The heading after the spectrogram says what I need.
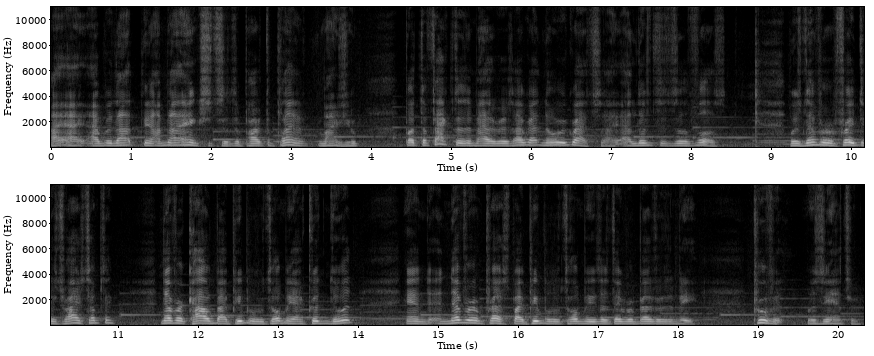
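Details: Adult man diagnosed with ALS (Lou Gehrig's disease), which he says is affecting his voice; he expects only a few more months of being able to work; dysarthria (amyotrophic lateral sclerosis).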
